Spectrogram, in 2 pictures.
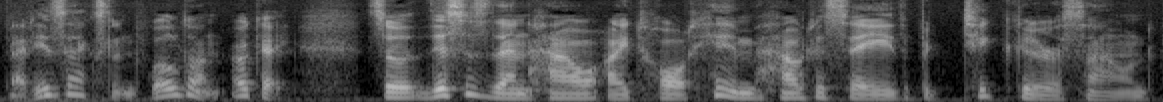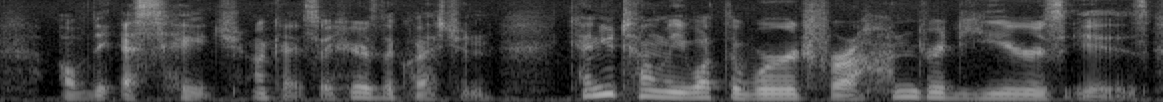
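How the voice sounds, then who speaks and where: An Irish man in an online lesson, coaching a student through pronunciation. His voice sits at a middling pitch, and he stays patient and encouraging, handing out praise again and again. The sound is dry and close, with no room around it. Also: lively intonation, normal speed, creaky, darkish tone, no room sound. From Ireland. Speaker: English pronunciation teacher.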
